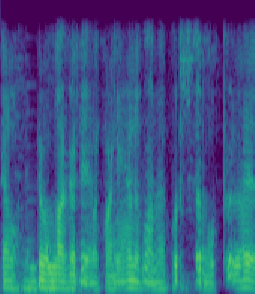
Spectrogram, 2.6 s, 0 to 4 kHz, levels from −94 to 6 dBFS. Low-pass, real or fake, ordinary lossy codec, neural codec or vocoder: 3.6 kHz; fake; none; codec, 44.1 kHz, 1.7 kbps, Pupu-Codec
